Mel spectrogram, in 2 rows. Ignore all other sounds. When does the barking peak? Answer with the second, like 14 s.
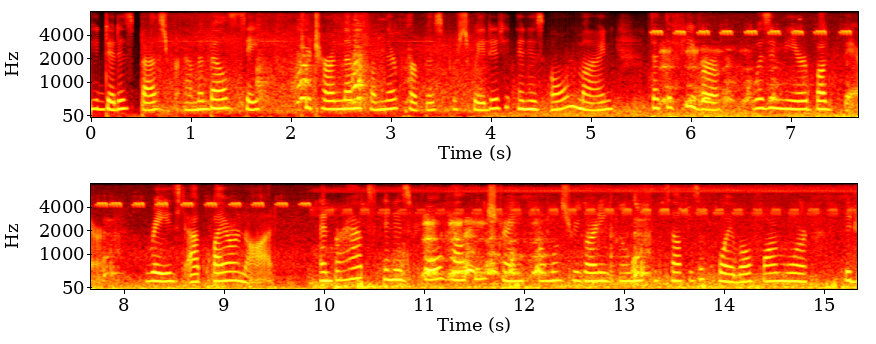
11 s.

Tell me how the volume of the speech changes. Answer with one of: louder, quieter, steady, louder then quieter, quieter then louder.
steady.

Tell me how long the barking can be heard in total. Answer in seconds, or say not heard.
7 s.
